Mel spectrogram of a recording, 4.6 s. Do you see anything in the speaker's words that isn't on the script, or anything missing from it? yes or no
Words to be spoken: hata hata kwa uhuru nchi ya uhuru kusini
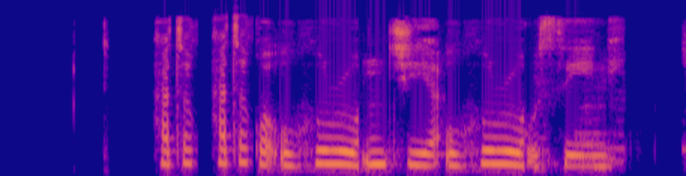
no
